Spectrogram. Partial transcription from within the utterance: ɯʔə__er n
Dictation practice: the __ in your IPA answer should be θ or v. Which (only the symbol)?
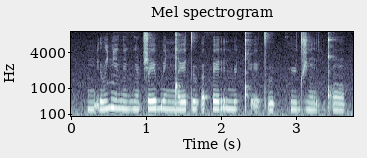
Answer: θ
